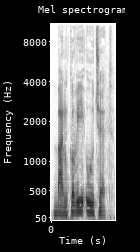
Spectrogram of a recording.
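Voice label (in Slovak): "bankovy ucet", Slovak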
